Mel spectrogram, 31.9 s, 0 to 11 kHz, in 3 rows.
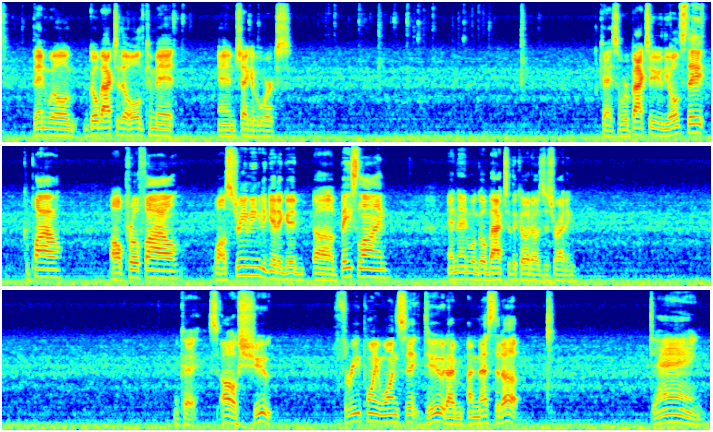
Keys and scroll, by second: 0.0-2.4 typing, 3.7-7.4 typing, 9.4-11.5 typing, 15.9 super+Tab, 23.4 super+q.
